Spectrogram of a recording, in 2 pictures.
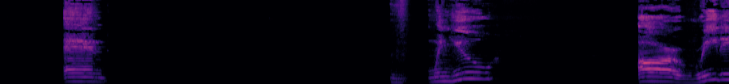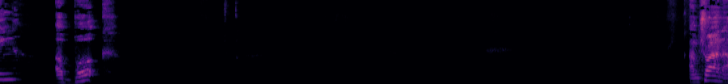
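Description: A man speaks calmly and close by, in short bursts with long pauses.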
